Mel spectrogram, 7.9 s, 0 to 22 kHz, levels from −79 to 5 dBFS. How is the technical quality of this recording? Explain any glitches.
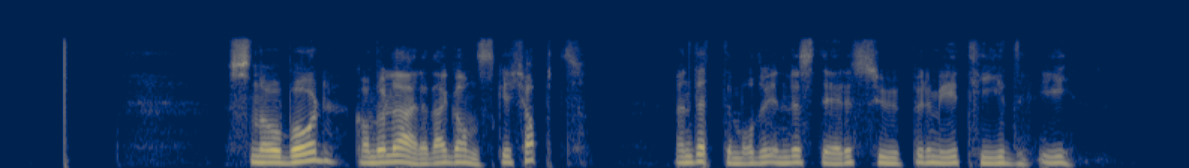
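The recording carries the ordinary coding noise of a low-bitrate call codec, with nothing above 8 kHz. Several distinct glitches sit on top of it.

Word clock ticks: About seven single-sample ticks occur at a steady spacing of roughly one and a half seconds, from 0.43 s to 7.37 s. The receiving device ran on its own clock, off by something like 15 parts per million from the sender's. Each time the two clocks slipped past each other, one sample was dropped or repeated. You hear sharp clicks of uneven strength at a regular rate. On a spectrogram each tick is a thin vertical line spanning the full band. In the waveform it is a one-sample step.

Lost packet rebuilt from error correction: This happens at 2.43–2.65 s (120 ms, which fits six 20 ms packets), at 4.69–4.71 s, at 6.77–6.87 s (60 ms) and at 6.93–6.95 s. In each case the next packet carried a low-bitrate Opus copy of the lost audio, and the decoder played that copy. 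There is no gap, but those stretches sound grainier and noisier. On a spectrogram they show as smeared, fuzzier harmonics, with more noise between them.

Short concealed packet loss: Two 20 ms holes, at 4.67–4.71 s and 6.89–6.93 s, were filled by extending the preceding sound, then blending back into the real signal. Each is heard as a brief smear or wobble. In the first, a rebuilt packet overlaps the end of the hole. In the second, a rebuilt packet follows directly.

The call path itself is consistent with Opus at roughly 24 kbps. It shows on a spectrogram as a hard ceiling at 8 kHz.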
